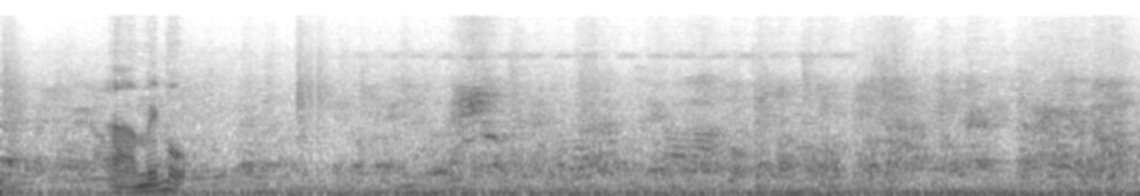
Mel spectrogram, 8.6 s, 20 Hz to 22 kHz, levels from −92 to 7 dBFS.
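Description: Repeated frames occur at 2.34 s to 2.42 s, where a 78.4 ms stretch of audio plays once and then plays again immediately. The compressed data for that span was delivered twice, so the decoder reproduced the same slice a second time. The length fits a run of about three codec frames. The result is a brief stutter. The audio runs 78.4 ms longer as a result.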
